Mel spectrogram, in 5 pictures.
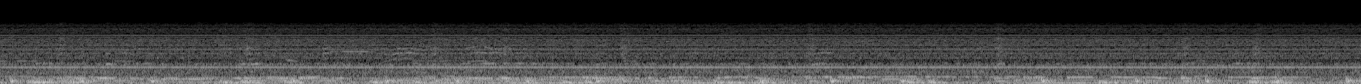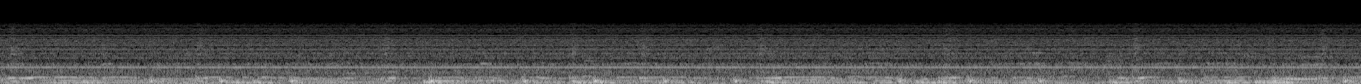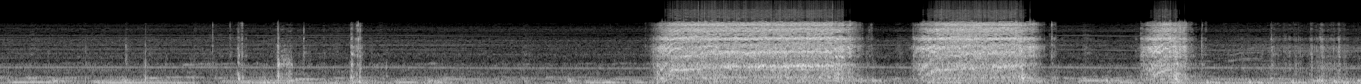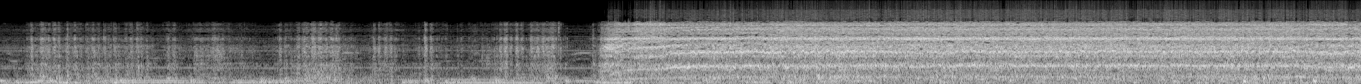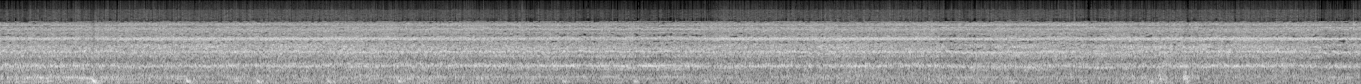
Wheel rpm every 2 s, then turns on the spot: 0, 0, 0, 0, 0, 0, 0, 0, 0, 0, 0, 0, 0, 0, 0, 0, 20, 170, 100, 20, 10, 10, 10, 120, 230, 230, 230, 220, 220, 240, 230, 220, 220, 220.
38-46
